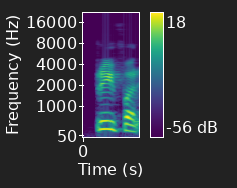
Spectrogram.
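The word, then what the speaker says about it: prefer: यहाँ पर है FER को फर पढ़ा, PRE को प्रीफर, प्रीफर, प्रीफर, इसको प्रेफर भी पढ़ देते हैं, प्रीफर या प्रेफर दोनों तरीके से आप पढ़ सकते हैं।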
